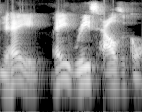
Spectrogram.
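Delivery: ordinary talk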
